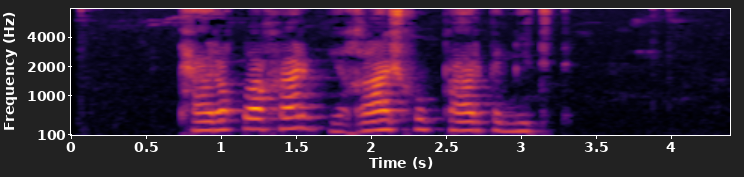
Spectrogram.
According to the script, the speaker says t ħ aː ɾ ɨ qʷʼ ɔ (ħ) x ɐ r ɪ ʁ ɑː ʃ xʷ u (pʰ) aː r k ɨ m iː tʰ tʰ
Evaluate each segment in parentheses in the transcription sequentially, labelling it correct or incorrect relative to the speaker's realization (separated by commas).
incorrect, correct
